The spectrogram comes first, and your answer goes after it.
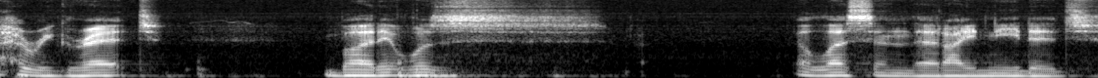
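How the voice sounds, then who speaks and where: In an American accent, this somewhat breathy voice moves at a fairly slow pace with a monotone, flat intonation. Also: man. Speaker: former school janitor. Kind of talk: public comment at board meeting. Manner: halting, many fillers.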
